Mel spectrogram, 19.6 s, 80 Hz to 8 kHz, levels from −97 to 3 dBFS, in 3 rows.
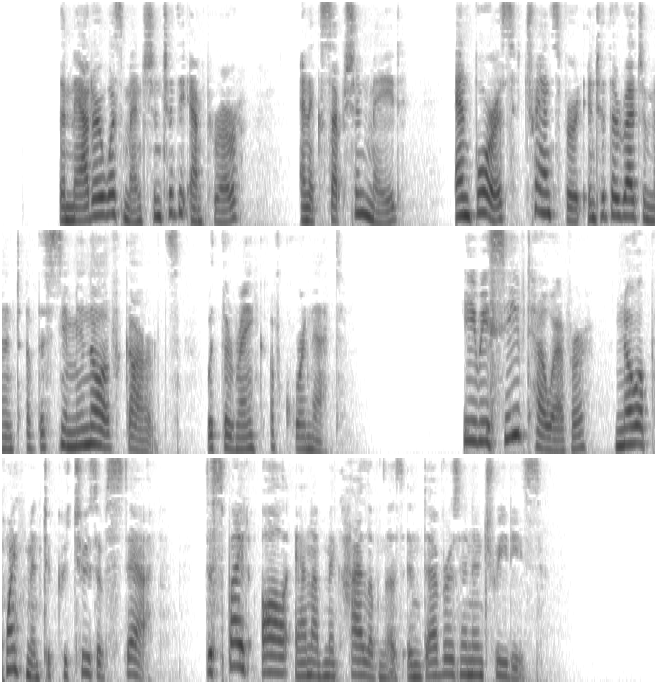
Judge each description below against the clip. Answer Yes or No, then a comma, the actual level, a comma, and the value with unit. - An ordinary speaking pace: No, slow, 120 wpm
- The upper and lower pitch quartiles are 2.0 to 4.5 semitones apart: No, wide, 5.5 semitones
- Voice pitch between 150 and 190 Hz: Yes, medium, 185 Hz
